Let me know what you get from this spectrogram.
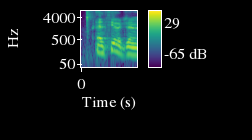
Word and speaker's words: entheogen: And maybe we should first introduce Professor Ruck, and thank you for joining us on this episode of Entheogen, as we like to pronounce it. But since you coined the term, could you tell us how to pronounce it? – Entheogen is fine, yes.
